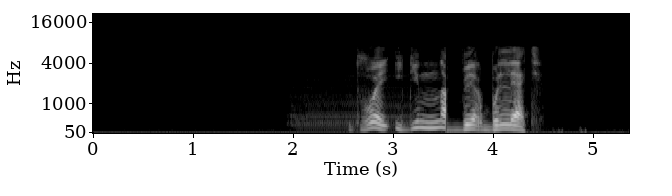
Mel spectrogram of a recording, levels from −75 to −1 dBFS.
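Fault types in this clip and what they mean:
CD skip: A knock or a flaw in the disc threw the laser off its track onto another turn of the spiral, so playback lost its place. At 3.52 s the speech drops out for a very short mute, roughly 15 ms, heard as a small tick. When it resumes, the speech carries on from a different point on the disc, a whole number of disc turns away, so the flow jumps abruptly rather than continuing smoothly.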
